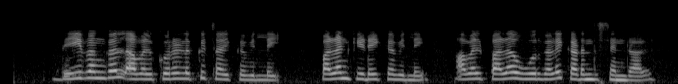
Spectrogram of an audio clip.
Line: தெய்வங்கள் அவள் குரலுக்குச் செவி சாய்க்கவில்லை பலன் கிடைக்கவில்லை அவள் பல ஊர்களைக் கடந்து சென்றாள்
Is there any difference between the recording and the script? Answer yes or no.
yes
